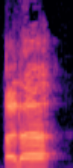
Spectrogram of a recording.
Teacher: كما آمن السفهاء ألا إنهم. ألا الف کے اوپر چھوٹی مد ہے 3 الف کے برابر کھینچ کر پڑھنا ہے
